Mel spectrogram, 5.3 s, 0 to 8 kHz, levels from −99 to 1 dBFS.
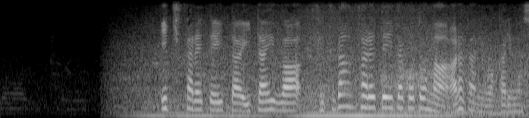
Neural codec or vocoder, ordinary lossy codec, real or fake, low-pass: none; Opus, 32 kbps; real; 7.2 kHz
